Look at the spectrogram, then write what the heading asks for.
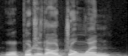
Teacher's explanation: his zhongwen was both the first tone, the high-level tone. So it should have been zhongwen, but you know, the other tones were actually pretty good.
